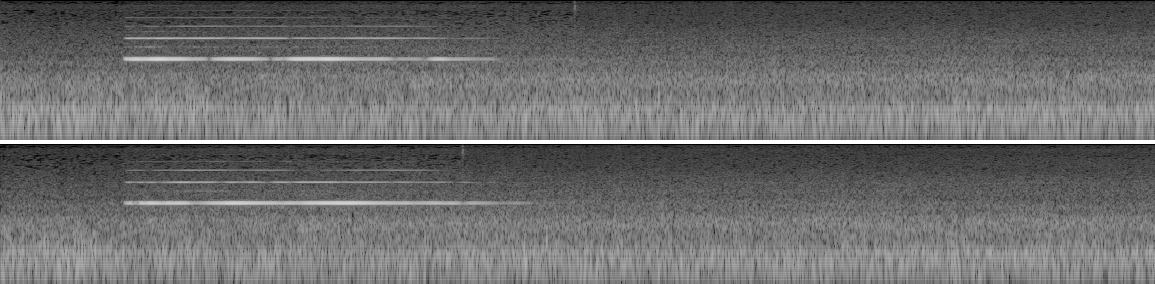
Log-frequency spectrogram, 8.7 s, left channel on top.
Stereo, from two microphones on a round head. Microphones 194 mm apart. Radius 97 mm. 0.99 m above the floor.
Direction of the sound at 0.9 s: 60° left (ahead or behind).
